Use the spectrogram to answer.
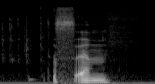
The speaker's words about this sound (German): Achtung, Tastatur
